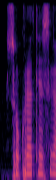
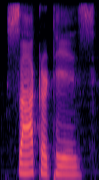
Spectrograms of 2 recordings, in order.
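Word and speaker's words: Socrates: 주어진 단어의 경우에도 인디애나폴리스가 아니라 인디애나폴리스, 사우디아라비아가 아니라 사우디아라비아, 암스테르담이 아니라 엠스터담, 리오데자네이로가 아니라 리오데자네이로, 소크라테스가 아니라 사크라테스, 오아시스가 아니라 오에이시스, 메르세데스가 아니라 머세디스로 발음해야 합니다.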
